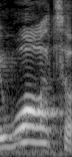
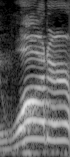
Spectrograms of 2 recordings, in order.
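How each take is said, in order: First: Water said the American way, with the R at the end; plain American accent on water. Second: Water said the Jamaican way, wata with a dropped R. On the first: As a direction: give water with an American R ending. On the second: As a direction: give water in Patois, wata with no R. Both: Shown as a demonstration. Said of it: "I have these two different routes".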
